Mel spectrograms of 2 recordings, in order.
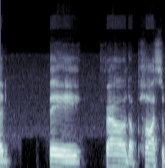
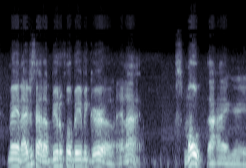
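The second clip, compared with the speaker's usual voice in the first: usual speaking voice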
